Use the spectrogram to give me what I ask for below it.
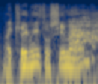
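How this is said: It is said in an imitated put-on voice. The speaker calls it right.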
